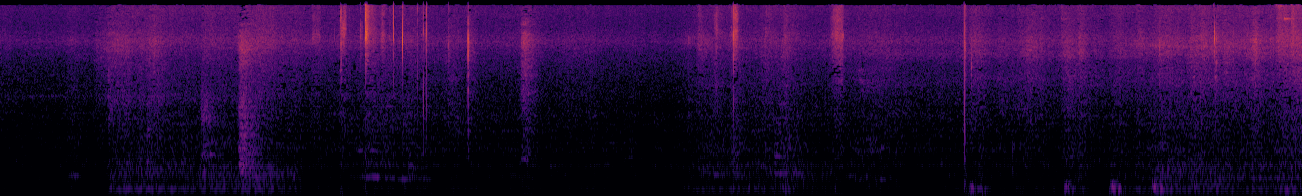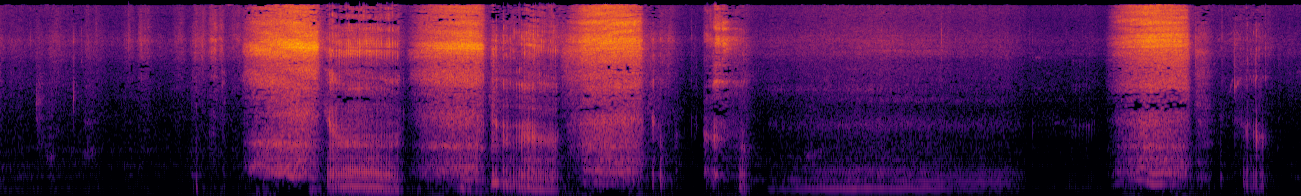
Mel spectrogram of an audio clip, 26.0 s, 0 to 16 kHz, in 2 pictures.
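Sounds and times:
cat growling: 0:01.0 - 0:03.0, 0:15.4 - 0:25.8
cat hissing: 0:15.4 - 0:20.6, 0:24.1 - 0:25.7.

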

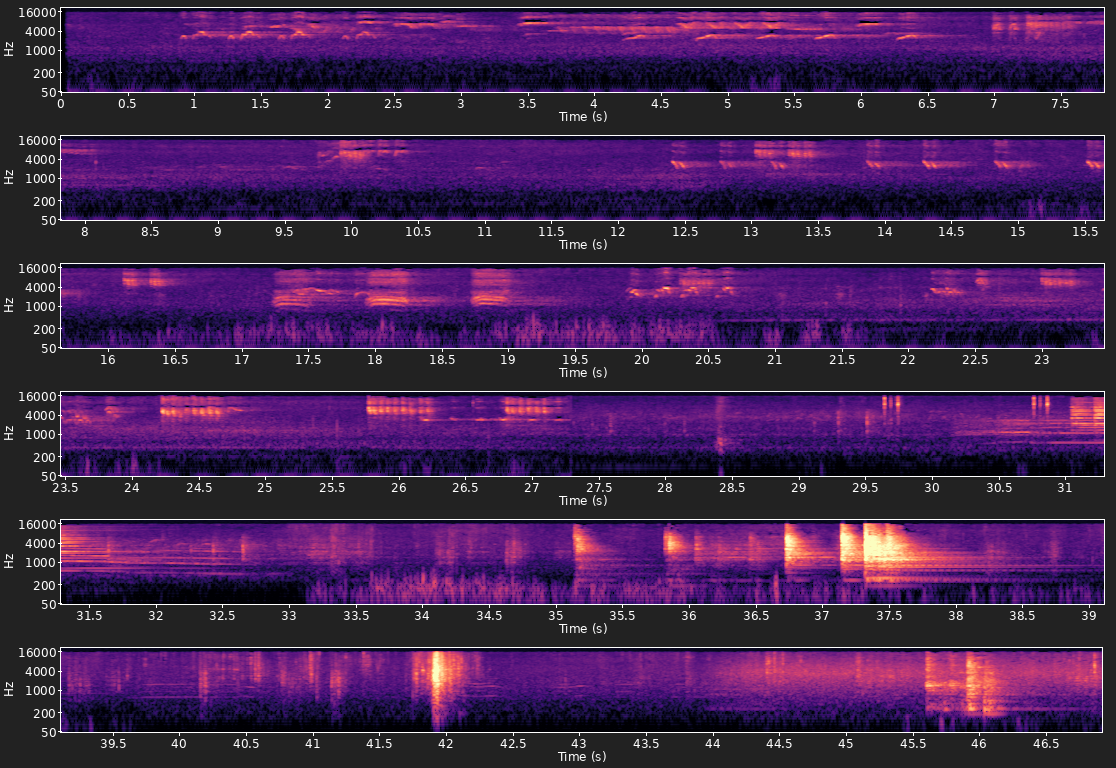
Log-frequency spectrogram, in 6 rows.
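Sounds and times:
harsh low bird calls: 0:17.2 - 0:27.3
birds chirping: 0:25.7 - 0:33.0.

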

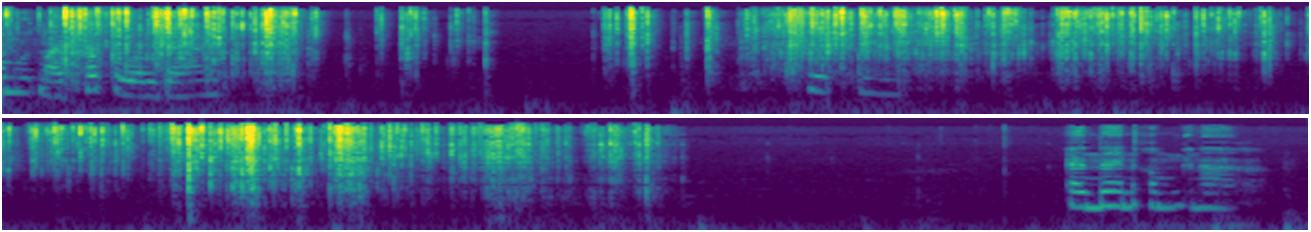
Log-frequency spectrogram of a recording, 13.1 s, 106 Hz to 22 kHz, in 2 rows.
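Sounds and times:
plastic bag crinkling: 0:00.0 - 0:10.0
rubber bands rustling: 0:00.0 - 0:10.0.

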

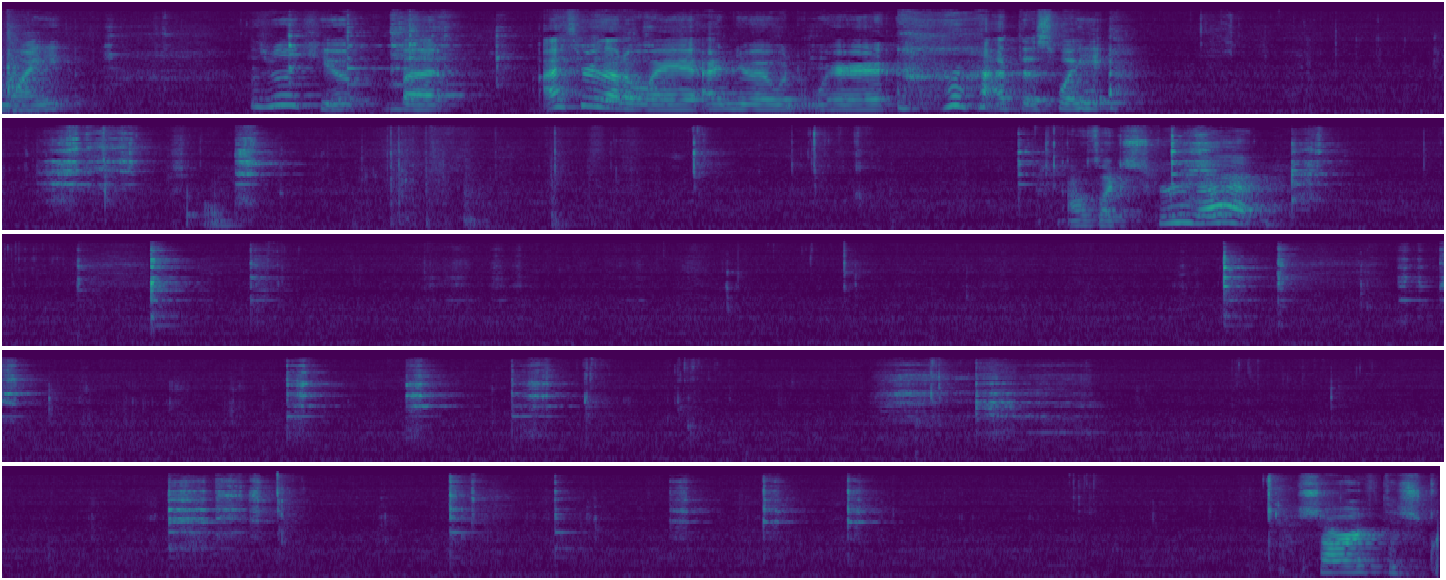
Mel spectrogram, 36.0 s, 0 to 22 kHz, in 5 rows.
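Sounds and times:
metal utensil scraping ceramic bowl: 0:07.4 - 0:08.7.

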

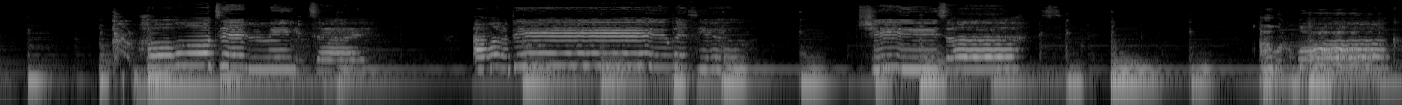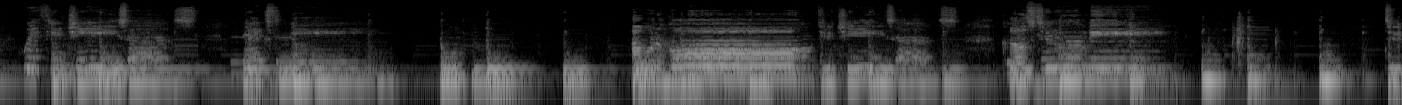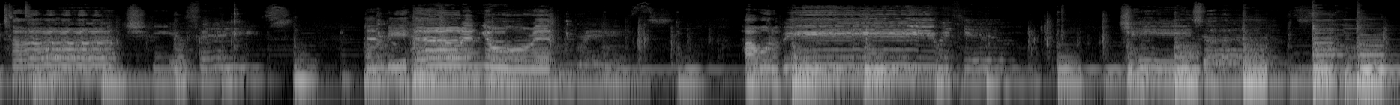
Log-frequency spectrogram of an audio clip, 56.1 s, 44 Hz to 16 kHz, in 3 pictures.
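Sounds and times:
girl singing: 0:01.8 - 0:05.1, 0:06.3 - 0:10.1, 0:11.5 - 0:14.1, 0:17.2 - 0:23.8, 0:32.1 - 0:34.2, 0:37.2 - 0:41.2, 0:47.9 - 0:51.2, 0:52.3 - 0:55.8
acoustic guitar strumming: 0:06.9 - 0:24.0, 0:24.6 - 0:56.0.

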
